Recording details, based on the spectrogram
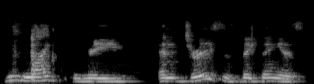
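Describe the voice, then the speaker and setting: A middle-aged man speaking as an interview guest, telling personal stories in an animated, conversational way. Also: on the high side, normal speed, highs cut off. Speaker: guest, homeschooling parent.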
